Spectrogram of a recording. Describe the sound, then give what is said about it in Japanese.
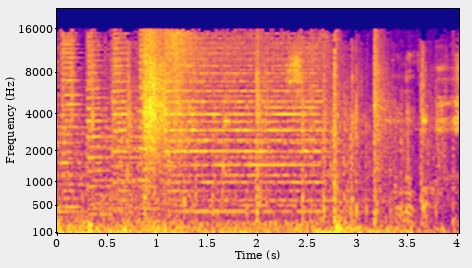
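A fireworks sound effect: a dense, steady wash of crackling and popping with scattered sharper bangs, loud and continuous throughout, with no voices. “なんか花火か花火がありがとうございますいやすごくないですかこれ”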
